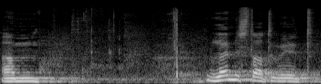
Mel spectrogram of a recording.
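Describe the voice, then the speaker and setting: A man speaks with a Korean accent and ordinary pitch variation. Audible room echo and noticeable background noise are in the recording. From South Korea. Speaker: lecturer. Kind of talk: lecture. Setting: stage with audience. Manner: halting.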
